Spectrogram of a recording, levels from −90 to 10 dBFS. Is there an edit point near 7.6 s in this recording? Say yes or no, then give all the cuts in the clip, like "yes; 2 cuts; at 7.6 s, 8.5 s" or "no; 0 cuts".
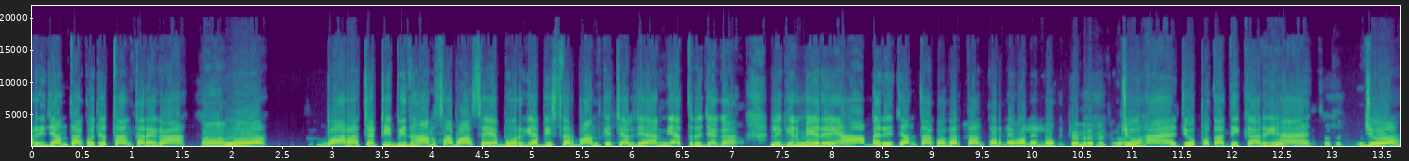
no; 0 cuts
